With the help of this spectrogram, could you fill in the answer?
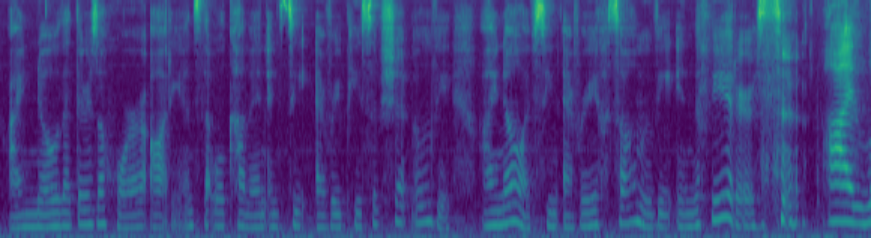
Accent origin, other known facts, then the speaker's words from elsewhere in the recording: Canada; we're both Canadian.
